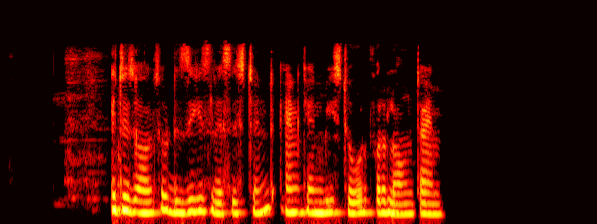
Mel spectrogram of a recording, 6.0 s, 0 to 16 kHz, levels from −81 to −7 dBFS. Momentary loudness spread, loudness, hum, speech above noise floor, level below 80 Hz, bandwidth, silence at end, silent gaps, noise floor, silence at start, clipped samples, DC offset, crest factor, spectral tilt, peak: 6 LU; -26 LUFS; none; 24 dB; -66 dBFS; 8 kHz; 1.55 s; none; -50 dBFS; 0.65 s; under 0.1%; under 0.1%; 18 dB; -5.5 dB/octave; -10 dBFS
